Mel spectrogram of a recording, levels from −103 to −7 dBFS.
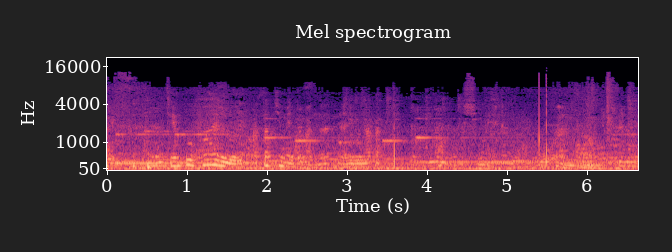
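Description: A sudden voltage step, likely from a plug, switch or static discharge, enters the signal at 3.60 s and again from 5.41 to 5.52 s. Each is a loud pop riding over the sound: a single sharp pop about 15 dB above it, then a double pop about 20 dB above.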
